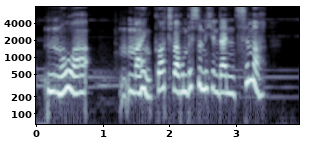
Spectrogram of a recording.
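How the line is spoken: Stammering. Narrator (German): Noahs Mutter stammelte

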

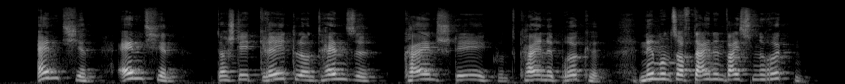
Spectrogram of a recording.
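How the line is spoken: Called out. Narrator (German): Da rief sie

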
